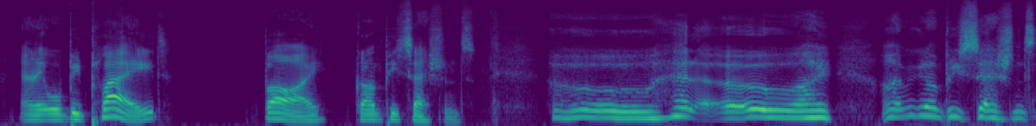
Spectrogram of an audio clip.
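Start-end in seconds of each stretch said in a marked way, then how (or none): 3.7-6.8 very slow, drawn-out, posh character voice. Introducing yourself as a character called Grumpy Sessions, in a character voice like Prince Charles. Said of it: "That sounds more like Prince Charles".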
